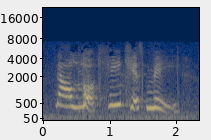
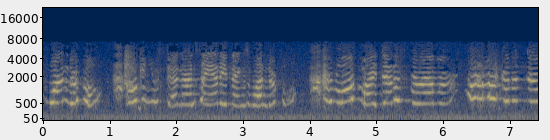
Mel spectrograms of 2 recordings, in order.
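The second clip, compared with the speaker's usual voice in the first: higher and higher through tears, rushing the end; tearful wail; 7 semitones higher than usual. Acted. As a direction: sob out her heartbreak to mother. Girl sobs over lost fiancé.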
